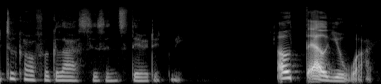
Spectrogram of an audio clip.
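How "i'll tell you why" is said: louder, hard aunt; cold anger. Acted. Aunt turning on Scout, louder and hard. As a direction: make her bristle. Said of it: "she said".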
